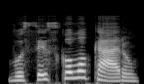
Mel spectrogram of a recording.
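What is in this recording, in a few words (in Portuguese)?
"vocês colocaram", Portuguese; portugues/verbos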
